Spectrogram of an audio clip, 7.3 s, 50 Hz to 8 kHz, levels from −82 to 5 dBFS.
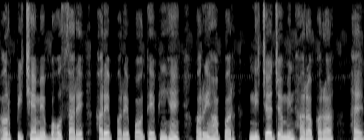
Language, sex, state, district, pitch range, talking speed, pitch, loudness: Hindi, male, Chhattisgarh, Balrampur, 145-160 Hz, 130 wpm, 150 Hz, -20 LUFS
